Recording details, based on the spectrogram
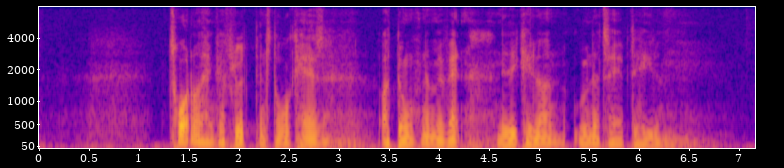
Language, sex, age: Danish, male, 52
